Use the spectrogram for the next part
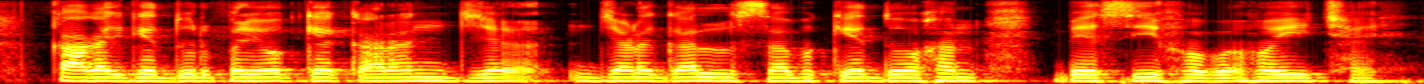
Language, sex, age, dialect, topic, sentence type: Magahi, male, 56-60, Western, agriculture, statement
